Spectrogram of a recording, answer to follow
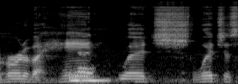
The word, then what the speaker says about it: lich: hand lich? Lich is how it's pronounced.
